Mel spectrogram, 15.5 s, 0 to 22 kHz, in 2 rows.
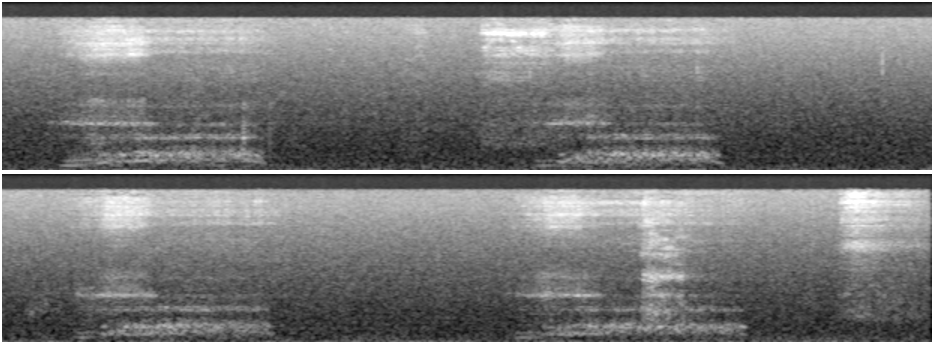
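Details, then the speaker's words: Father asleep, heavy snoring: loud, rattling snores with each breath, about 15 breaths a minute, snorting catches at the start of inhalations; someone says in Filipino "you snore loudly" and calls "Honey?" "Lakas humilik ka. Honey? Honey?"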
